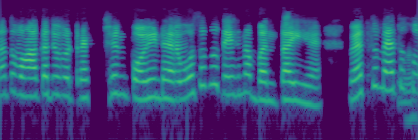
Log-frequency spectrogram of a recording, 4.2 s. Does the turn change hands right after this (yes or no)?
no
